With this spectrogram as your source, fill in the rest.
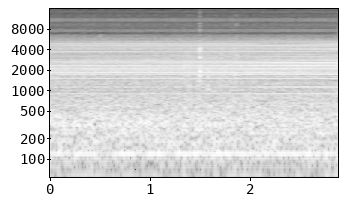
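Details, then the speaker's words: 1958 Harman Kardon A-10 Allegra tube amplifier, first power-up near 117 V: constant low hum with a thin buzz, no rhythm; the filter capacitors need replacing. "okay okay there's a while you hear the hum so pastors have to be changed"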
